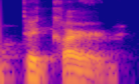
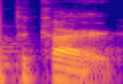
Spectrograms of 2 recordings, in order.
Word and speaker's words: Pickard: His name is Calvin Pickard. Pickard. It's not Calvin Picard. It's Calvin Pickard.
